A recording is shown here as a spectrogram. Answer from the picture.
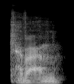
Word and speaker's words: Kevan: It's Kevin with an A instead of an I. So I presume that's... Oh. I assume it's pronounced, he's got a bit of a hit on it rather than just Kevin. Kevan.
